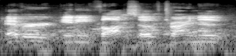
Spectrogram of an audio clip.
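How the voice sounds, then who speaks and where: A man's voice: mid-range voice, flat delivery, measured pace, background noise. A man hosting a casual interview, asking curious, friendly questions. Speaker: podcast host.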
